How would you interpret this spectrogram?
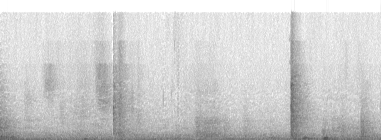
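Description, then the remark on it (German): A chair is pushed into place, with a couple of brief scraping and knocking sounds at moderate volume against a steady low background hum. “Schieb den Stuhl davor.”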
